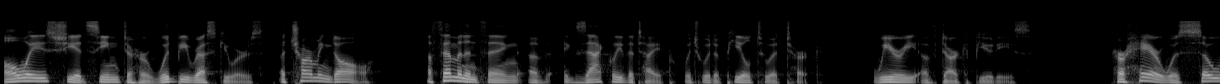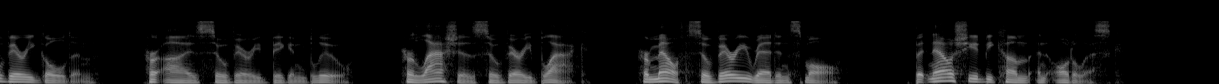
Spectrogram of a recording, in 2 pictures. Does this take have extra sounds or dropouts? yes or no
no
